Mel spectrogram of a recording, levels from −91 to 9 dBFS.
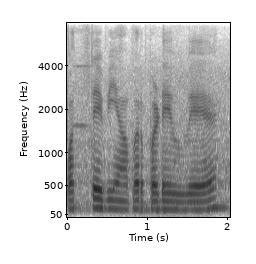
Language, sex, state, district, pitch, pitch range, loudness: Hindi, male, Uttar Pradesh, Shamli, 130 Hz, 125-135 Hz, -16 LUFS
